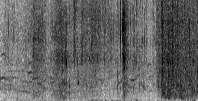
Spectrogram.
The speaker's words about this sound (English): The net splashes into the water and he starts reeling it in. He dumps a net full of little silver wiggling fish into his bucket.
